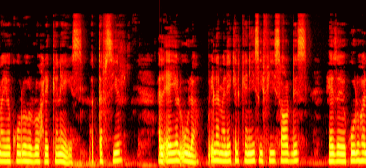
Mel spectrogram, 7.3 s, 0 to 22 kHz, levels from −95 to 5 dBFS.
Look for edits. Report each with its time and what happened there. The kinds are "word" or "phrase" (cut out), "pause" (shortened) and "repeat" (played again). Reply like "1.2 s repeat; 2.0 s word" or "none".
4.2 s word; 5.2 s word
